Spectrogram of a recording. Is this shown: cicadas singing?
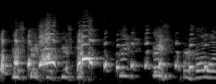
no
